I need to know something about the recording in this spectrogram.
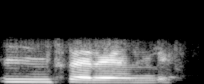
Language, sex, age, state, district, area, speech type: Telugu, female, 18-30, Andhra Pradesh, Anakapalli, urban, conversation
